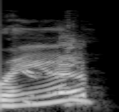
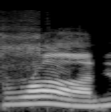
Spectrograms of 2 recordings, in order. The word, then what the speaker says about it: Ran: But I think Ran? No, it's Ron. It's Akira Kurosawa's Ron. I see. Got it. Sorry. Yeah. It's pronounced. Yeah. Got it. Yeah, it is spelled Ran, but I believe it's pronounced Ron.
